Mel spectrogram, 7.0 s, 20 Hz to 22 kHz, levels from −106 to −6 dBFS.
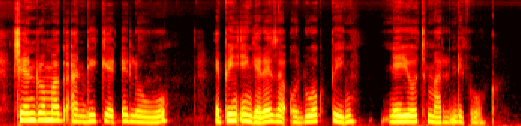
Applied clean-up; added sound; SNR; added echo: neural mask model DeepFilterNet 3.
